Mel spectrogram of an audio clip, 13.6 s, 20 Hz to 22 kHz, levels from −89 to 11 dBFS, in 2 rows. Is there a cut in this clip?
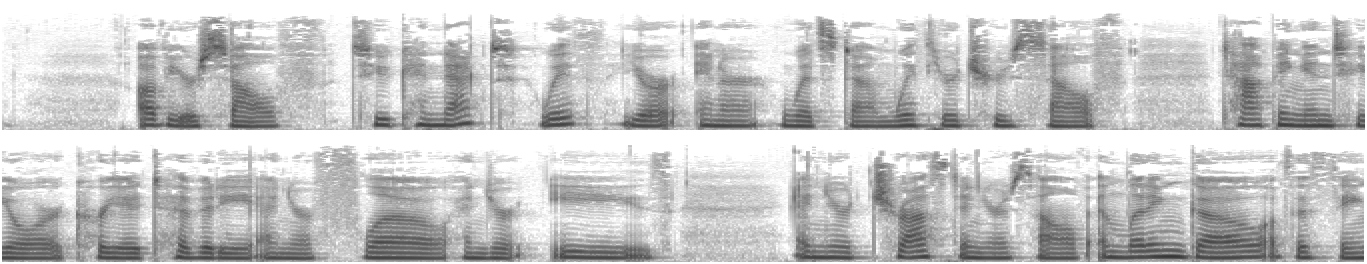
no; 0 cuts

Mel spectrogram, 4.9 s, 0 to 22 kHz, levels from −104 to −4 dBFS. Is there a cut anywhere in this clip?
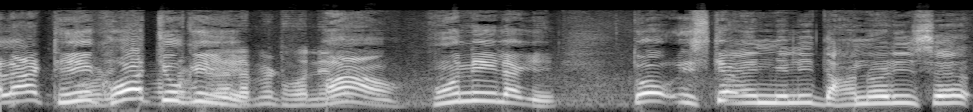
yes; 1 cut; at 3.7 s

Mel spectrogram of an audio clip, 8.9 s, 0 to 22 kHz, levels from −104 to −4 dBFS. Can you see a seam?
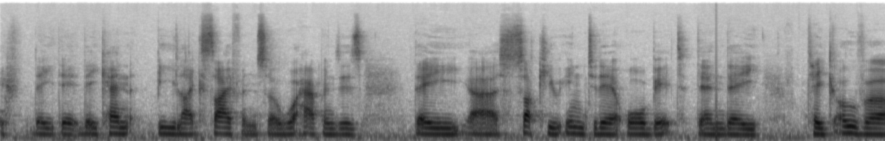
yes; 1 cut; at 6.9 s

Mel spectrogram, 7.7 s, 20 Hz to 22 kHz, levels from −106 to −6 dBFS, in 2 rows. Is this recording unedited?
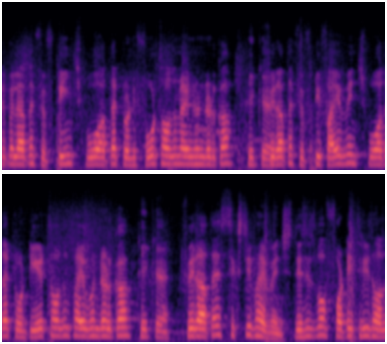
yes; 0 cuts

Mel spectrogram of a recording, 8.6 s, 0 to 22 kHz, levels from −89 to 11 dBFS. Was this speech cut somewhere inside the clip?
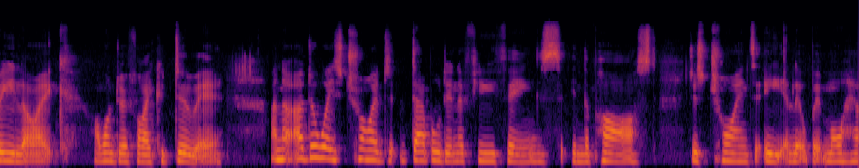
no; 0 cuts

